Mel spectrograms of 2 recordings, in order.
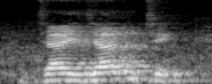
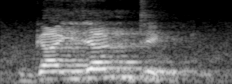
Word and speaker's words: gigantic: Gigantic. Not gigantic. Gigantic.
